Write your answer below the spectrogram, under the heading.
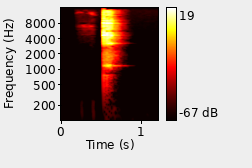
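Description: Glasses of Ratsherrn Summer Ale beer clink together once in a toast, a bright chime that rings briefly and fades within a fraction of a second, with no voices around it.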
